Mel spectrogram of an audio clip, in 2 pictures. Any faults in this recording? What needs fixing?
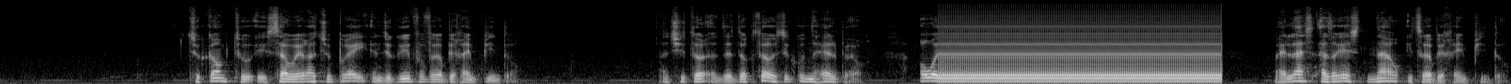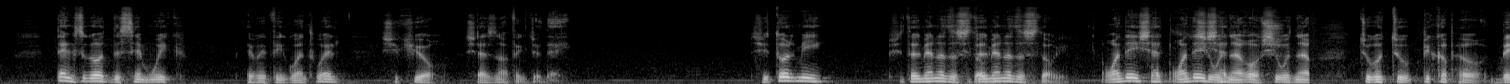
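A system hang loop runs from 9.39 to 12.22 s. One 21.33 ms slice repeats at 46.9 Hz, giving a steady buzz rather than a machine-gun stutter, which fits a 1024-sample buffer. Prevent it with a watchdog that mutes the output when the driver stops refilling the buffer.

A doubled audio track sounds from 24.74 to 28.20 s. A full-band copy at roughly equal level trails by about 0.7 s. Its lack of decay or room colour separates it from an echo, and it starts and stops abruptly. The likely cause is a second capture path or edit holding an offset copy. Prevent it by routing each source through only one capture path.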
